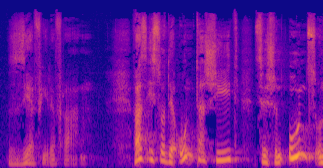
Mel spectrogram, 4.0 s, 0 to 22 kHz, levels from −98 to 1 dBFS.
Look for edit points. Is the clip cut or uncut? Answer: uncut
